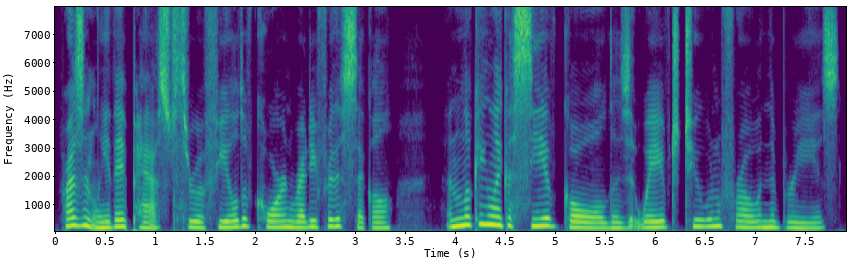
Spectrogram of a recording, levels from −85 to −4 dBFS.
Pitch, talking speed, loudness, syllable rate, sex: 220 Hz, 210 wpm, -18 LUFS, 5.0 syllables/s, female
